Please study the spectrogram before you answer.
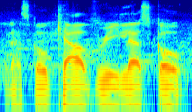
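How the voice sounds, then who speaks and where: A man's voice: lowish voice, level tone, unhurried, a faint crowd, slight background noise. A young man with a Bahamian accent, a guest baseball player joining the commentary booth, playful and laughing, repeating his calls.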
